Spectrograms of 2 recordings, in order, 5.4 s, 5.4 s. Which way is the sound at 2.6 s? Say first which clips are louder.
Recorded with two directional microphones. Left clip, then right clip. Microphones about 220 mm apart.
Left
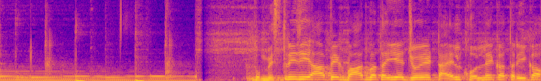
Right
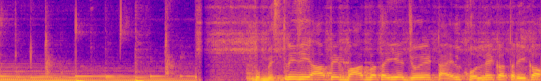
Left 1 dB; 10° left (ahead or behind).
